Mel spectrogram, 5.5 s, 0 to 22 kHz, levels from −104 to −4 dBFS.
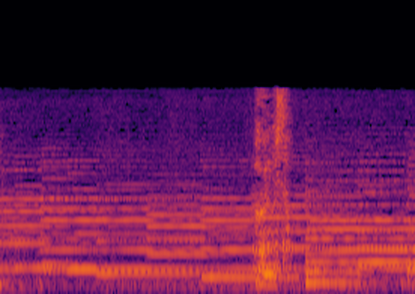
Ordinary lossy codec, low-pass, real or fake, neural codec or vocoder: MP3, 32 kbps; 7.2 kHz; real; none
